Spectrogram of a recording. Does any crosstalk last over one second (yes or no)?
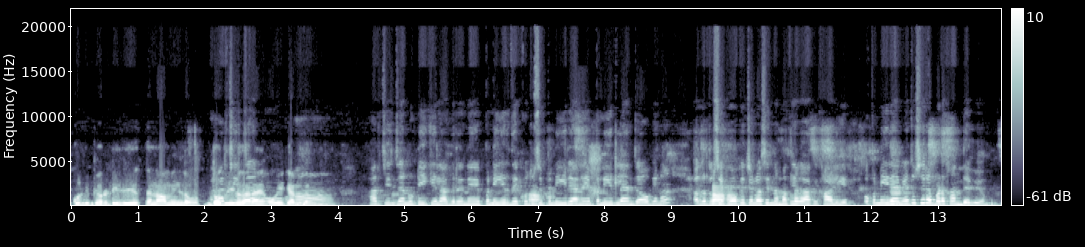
yes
